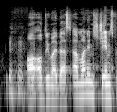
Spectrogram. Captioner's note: voiceover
